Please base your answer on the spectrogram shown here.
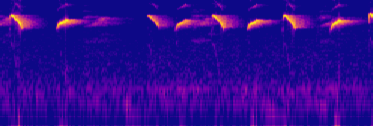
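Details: Rival-calling brown-throated sunbird, a lure call: emphatic high chirps with downward slurs and trailing buzzes, an early gap, then a brisk run of seven notes.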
